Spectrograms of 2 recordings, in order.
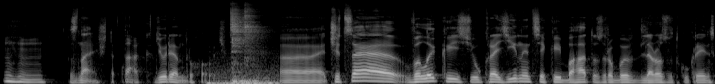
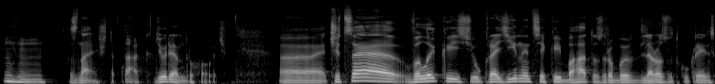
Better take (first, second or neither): second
